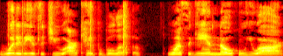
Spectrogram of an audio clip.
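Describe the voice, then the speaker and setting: A woman with a Southern accent. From US South, North Carolina. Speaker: tarot reader. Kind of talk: live-stream tarot reading. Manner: animated.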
